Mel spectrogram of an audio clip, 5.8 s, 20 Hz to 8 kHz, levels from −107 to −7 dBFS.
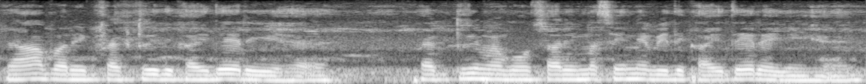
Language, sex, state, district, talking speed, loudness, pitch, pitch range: Hindi, male, Haryana, Jhajjar, 185 wpm, -13 LUFS, 130 Hz, 120-135 Hz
